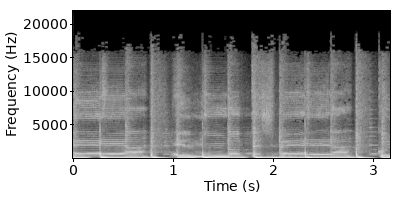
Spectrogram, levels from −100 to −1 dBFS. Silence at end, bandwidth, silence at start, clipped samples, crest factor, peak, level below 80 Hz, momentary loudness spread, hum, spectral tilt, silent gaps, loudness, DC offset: 0 s; 18 kHz; 0 s; under 0.1%; 12 dB; -2 dBFS; -18 dBFS; 2 LU; none; -5 dB/octave; none; -15 LUFS; under 0.1%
